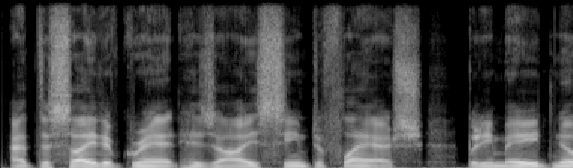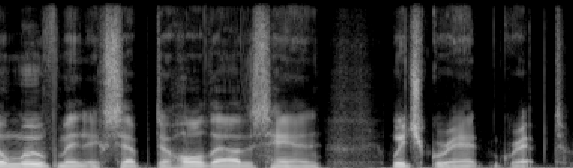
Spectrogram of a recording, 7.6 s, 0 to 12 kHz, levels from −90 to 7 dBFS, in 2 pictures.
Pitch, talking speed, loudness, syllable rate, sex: 95 Hz, 190 wpm, -18 LUFS, 4.3 syllables/s, male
